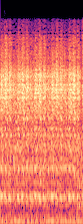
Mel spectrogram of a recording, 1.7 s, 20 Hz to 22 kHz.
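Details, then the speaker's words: 1973 Chevelle with a freshly installed 327, cranking with all plugs in and showing 30 lb oil pressure. An even, quick cranking beat with no knocks, scrapes or hesitation; it sounds healthy at crank. "we'll take it we'll take it sounds healthy at crank"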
